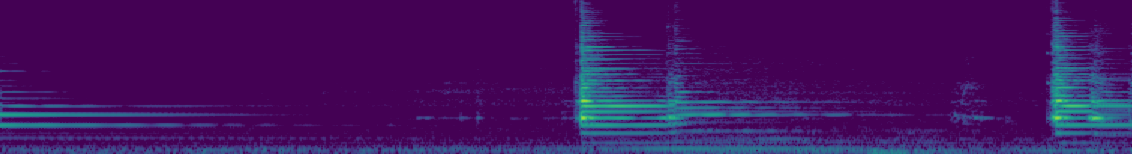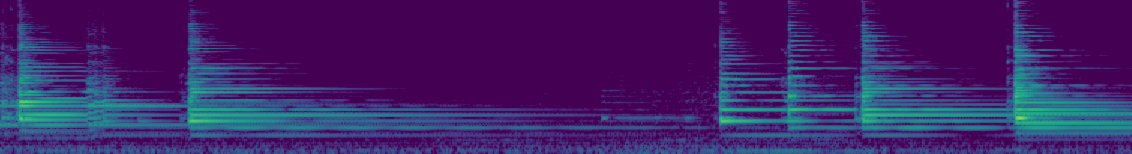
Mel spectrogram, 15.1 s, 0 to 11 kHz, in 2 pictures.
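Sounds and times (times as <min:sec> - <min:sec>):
pipa plucked notes and chords: 0:00.0 - 0:01.5, 0:03.8 - 0:05.2, 0:07.0 - 0:15.0.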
